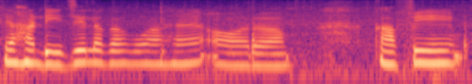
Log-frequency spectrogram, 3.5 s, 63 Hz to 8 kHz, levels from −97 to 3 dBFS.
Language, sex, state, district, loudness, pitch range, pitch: Hindi, female, Maharashtra, Gondia, -16 LUFS, 195-220 Hz, 205 Hz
